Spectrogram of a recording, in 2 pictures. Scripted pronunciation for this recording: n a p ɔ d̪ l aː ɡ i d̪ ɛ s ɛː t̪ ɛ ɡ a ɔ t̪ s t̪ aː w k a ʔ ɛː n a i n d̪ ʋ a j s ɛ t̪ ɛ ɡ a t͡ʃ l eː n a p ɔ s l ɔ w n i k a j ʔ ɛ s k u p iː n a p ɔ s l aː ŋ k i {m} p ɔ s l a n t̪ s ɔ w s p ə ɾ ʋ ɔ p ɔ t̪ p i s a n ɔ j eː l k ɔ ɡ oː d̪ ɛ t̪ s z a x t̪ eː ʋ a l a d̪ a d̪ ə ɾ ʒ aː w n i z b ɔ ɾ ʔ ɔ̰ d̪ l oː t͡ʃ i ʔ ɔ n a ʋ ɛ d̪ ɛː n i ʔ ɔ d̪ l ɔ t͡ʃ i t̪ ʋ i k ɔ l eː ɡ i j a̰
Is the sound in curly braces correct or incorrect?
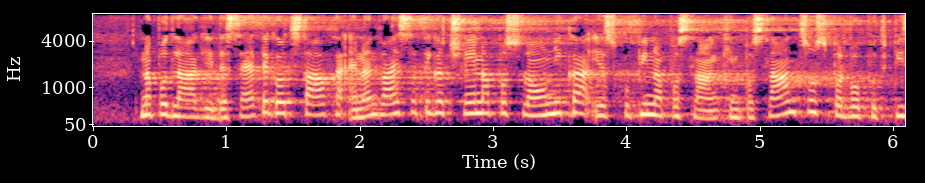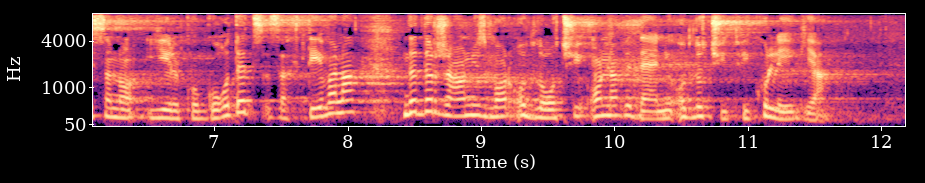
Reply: incorrect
